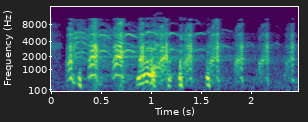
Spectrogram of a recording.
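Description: A person laughing in a quick run of short bursts.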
